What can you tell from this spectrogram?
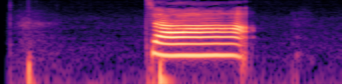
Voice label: "zaa1", Cantonese

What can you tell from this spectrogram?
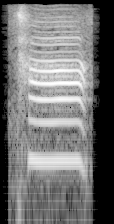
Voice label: "taa", Cantonese

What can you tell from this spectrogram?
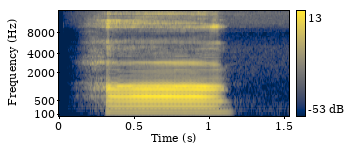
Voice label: "haa", Cantonese

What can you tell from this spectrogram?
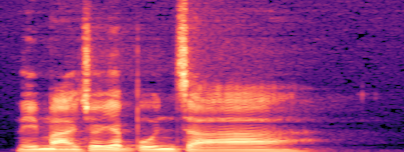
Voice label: "zaa5", Cantonese

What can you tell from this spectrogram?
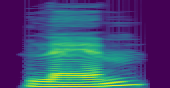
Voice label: "lem2", cantonese

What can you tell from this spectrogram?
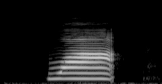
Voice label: "waa1", Cantonese

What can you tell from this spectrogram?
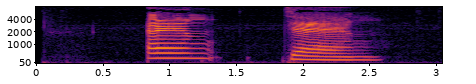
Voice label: eng zeng6, cantonese

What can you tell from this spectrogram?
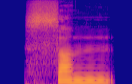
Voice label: "san1", cantonese

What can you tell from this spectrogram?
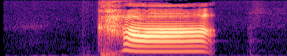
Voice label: "kaa", cantonese

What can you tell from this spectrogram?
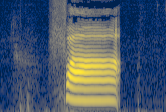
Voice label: "faa1", Cantonese

